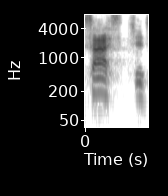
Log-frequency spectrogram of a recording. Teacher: You don't put the emphasis on the U like a New Yorker. You put the emphasis on the A like a true Chicagoan. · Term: Chicago accent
